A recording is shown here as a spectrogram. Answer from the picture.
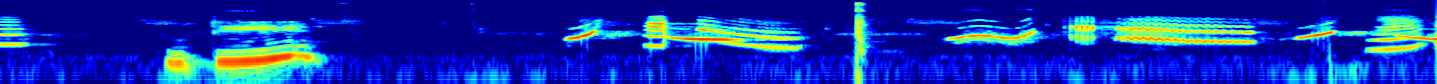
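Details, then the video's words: Pet parrot talking and meowing: a low, rising, meow-like note, then several sharp, bright, down-slurred syllables and a sequence of rapid, wavering calls. "Cute Talking Parrot"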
